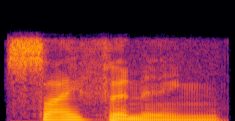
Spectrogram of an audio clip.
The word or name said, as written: siphoning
